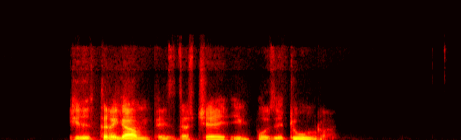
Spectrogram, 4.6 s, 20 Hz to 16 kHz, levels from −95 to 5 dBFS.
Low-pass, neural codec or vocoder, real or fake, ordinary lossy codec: 10.8 kHz; codec, 24 kHz, 1 kbps, SNAC; fake; Opus, 32 kbps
